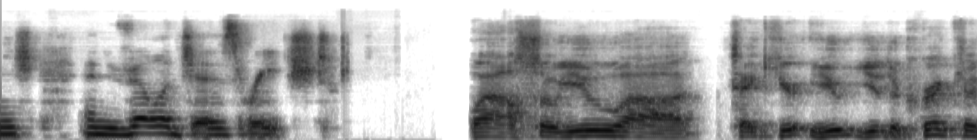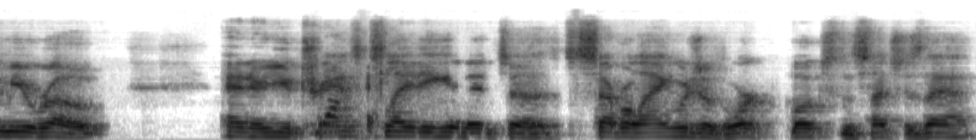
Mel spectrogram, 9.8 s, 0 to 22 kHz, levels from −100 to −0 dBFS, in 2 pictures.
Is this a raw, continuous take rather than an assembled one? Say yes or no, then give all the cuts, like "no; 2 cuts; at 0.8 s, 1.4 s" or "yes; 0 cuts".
yes; 0 cuts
